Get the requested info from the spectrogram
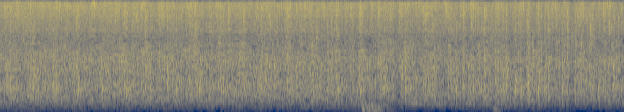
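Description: Studio audience applauding, a steady, dense clapping.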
